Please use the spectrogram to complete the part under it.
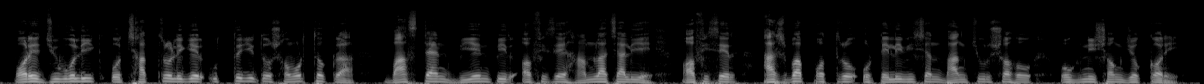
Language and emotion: Bengali, neutral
